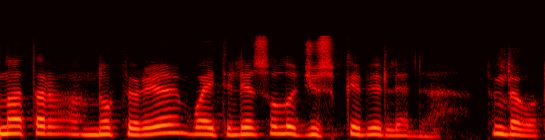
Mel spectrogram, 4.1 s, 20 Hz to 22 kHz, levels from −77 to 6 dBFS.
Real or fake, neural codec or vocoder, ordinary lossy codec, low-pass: fake; codec, 16 kHz, about 1 kbps, DyCAST, with the encoder's durations; none; none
